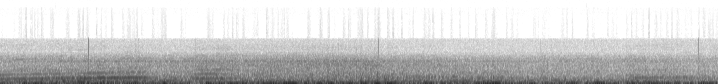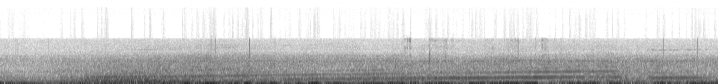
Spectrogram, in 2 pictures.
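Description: BMW car engine heard from inside the cabin while driven hard on a racing circuit, over a low rumble. The engine note rises through the revs and drops at gear changes: one long climb in the second half, with an upshift near the end.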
